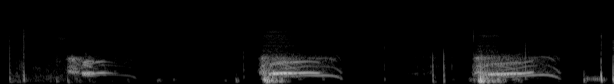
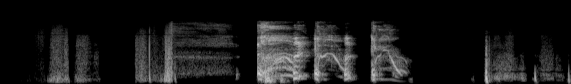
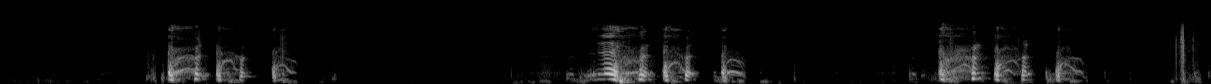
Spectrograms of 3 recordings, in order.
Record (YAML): exhalation_length: 6.1 s
exhalation_amplitude: 9495
exhalation_signal_mean_std_ratio: 0.44
cough_length: 5.7 s
cough_amplitude: 22284
cough_signal_mean_std_ratio: 0.41
three_cough_length: 12.1 s
three_cough_amplitude: 14992
three_cough_signal_mean_std_ratio: 0.31
survey_phase: beta (2021-08-13 to 2022-03-07)
age: 45-64
gender: Male
wearing_mask: 'No'
symptom_cough_any: true
symptom_runny_or_blocked_nose: true
symptom_sore_throat: true
symptom_fatigue: true
symptom_fever_high_temperature: true
symptom_other: true
symptom_onset: 3 days
smoker_status: Never smoked
respiratory_condition_asthma: false
respiratory_condition_other: false
recruitment_source: Test and Trace
submission_delay: 1 day
covid_test_result: Positive
covid_test_method: RT-qPCR
covid_ct_value: 14.7
covid_ct_gene: ORF1ab gene
covid_ct_mean: 15.1
covid_viral_load: 11000000 copies/ml
covid_viral_load_category: High viral load (>1M copies/ml)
